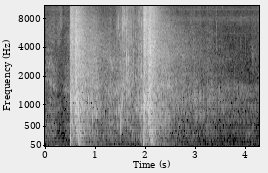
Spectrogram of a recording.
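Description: Two shotgun shots at ducks, about a second and a half apart, each followed by a long trailing echo.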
